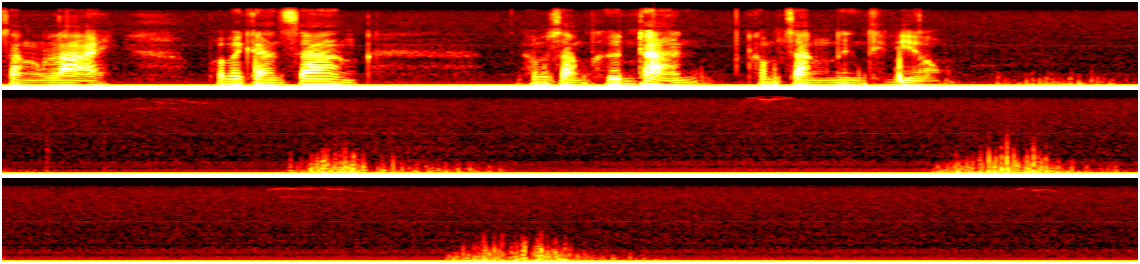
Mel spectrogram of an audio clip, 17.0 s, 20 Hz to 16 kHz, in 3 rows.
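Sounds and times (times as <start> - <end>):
electrical hum: 0.0 - 17.0
soft rushing sounds: 4.8 - 11.3.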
